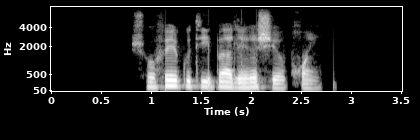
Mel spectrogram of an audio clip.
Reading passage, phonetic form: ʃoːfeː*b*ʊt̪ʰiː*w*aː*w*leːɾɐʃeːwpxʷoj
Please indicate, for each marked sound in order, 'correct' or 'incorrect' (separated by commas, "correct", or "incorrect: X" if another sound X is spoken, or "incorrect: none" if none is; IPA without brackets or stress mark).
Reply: incorrect: ɡ, incorrect: b, incorrect: none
